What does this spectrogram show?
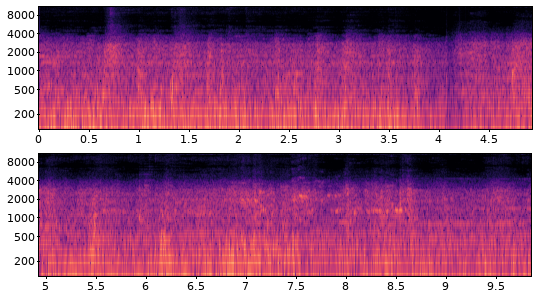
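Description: Passenger train running along the track, heard from an open coach doorway: a steady heavy rumble with wheels clicking over rail joints. The sound dips briefly about four seconds in.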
